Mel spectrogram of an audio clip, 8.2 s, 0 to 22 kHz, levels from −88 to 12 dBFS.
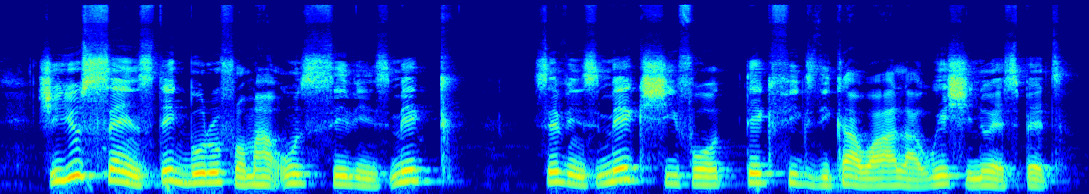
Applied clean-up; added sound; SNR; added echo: none; none; none; none.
